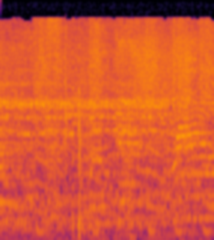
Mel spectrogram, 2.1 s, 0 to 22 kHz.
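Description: A song playing through a motorcycle helmet's Bluetooth intercom speakers (a BT-S2 unit) during a sound test. A few light knocks come from hands handling the helmet.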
